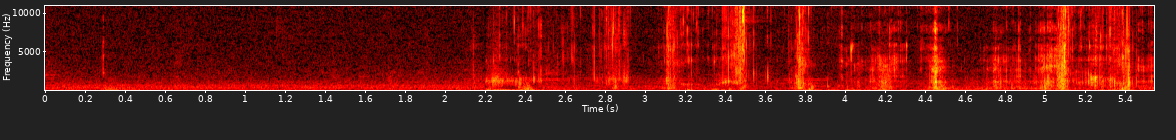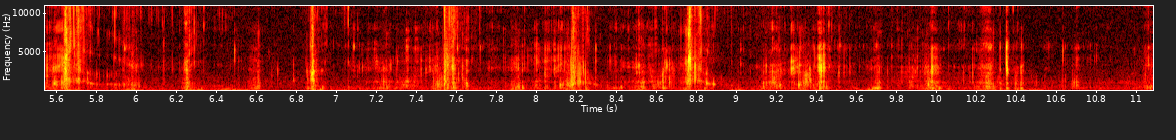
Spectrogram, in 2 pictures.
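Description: Close-up chewing of egg inari sushi (seasoned fried tofu pockets filled with rice and scrambled egg): a quick, irregular run of moist bites and chews starting about two seconds in.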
